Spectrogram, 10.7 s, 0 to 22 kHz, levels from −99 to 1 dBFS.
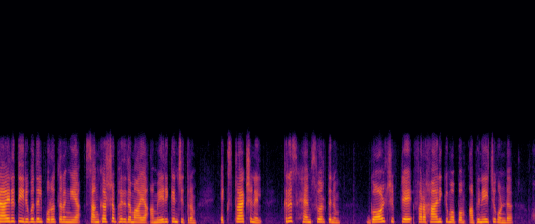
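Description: Nothing goes wrong anywhere in this speech recording; there's just a faint room hush sitting about 45 dB below the talking, and the call codec trims everything above 8 kHz the way it's set up to.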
